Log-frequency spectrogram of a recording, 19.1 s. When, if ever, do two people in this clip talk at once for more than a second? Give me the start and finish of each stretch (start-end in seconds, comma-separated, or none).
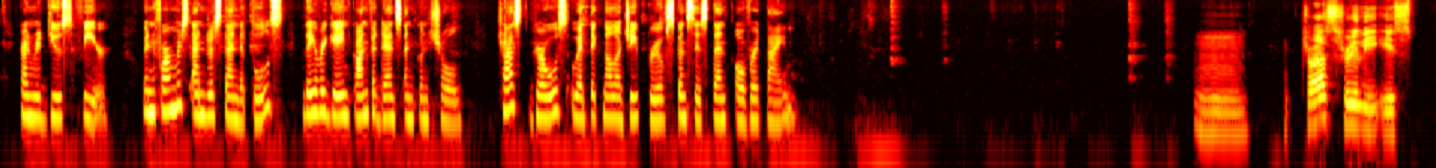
none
